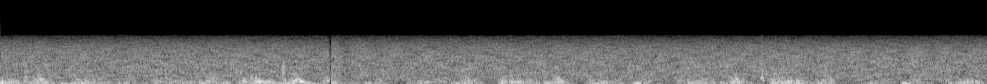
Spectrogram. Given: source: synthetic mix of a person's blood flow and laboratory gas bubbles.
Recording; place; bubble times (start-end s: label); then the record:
Doppler ultrasound of blood flow; precordium
7.25-7.29 s: bubbles
7.50-7.89 s: bubbles
From the record:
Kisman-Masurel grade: 211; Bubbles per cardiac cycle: several, 3 to 8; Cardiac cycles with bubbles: 1 to 10%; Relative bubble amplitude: barely perceptible (0.100 to 0.250); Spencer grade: 1 (occasional bubble signal discernible with the cardiac motion signal, with majority of cardiac periods free of bubbles); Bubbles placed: anywhere in the cardiac cycle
